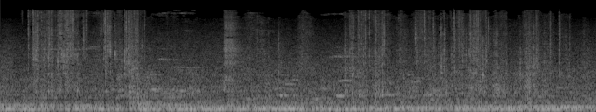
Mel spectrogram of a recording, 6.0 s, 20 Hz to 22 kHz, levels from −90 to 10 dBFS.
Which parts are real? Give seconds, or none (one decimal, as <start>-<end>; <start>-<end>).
0.0-2.3; 4.3-6.0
